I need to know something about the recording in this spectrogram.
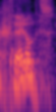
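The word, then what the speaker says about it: Verrückt: Verruckt. I don't think they pronounce it that way in Kansas City. – It's Deutsch. Yeah. It means crazy.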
